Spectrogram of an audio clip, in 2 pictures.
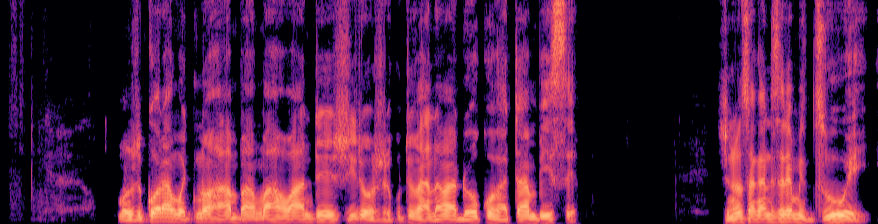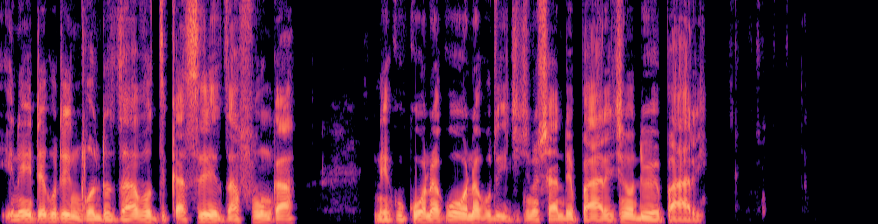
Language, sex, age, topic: Ndau, male, 25-35, education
